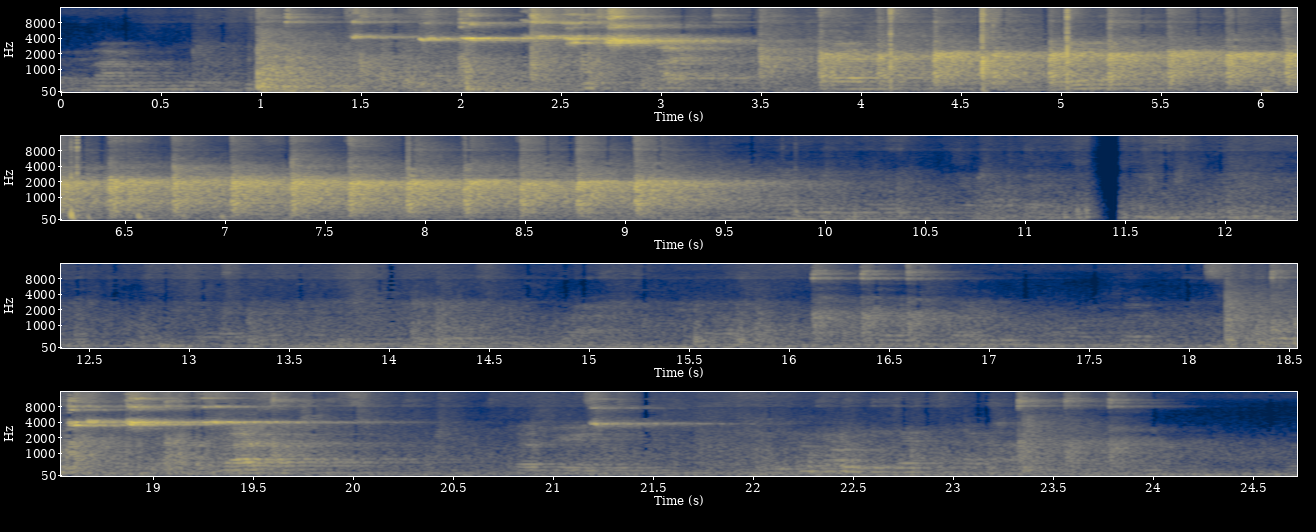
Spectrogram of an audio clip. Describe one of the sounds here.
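A table tennis ball clicks back and forth between paddles and a table in an echoing hall.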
